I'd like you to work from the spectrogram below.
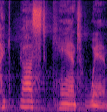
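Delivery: soft, playfully fed-up, feigned joking exasperation. Retelling kidding around during a heated discussion among rabbinic students, in a mock exasperated tone. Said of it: "in a mock exasperated tone".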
